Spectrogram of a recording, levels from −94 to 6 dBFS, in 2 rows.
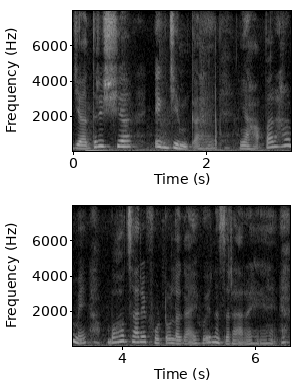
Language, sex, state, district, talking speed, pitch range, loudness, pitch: Hindi, female, Bihar, Araria, 165 wpm, 185-275 Hz, -38 LUFS, 245 Hz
